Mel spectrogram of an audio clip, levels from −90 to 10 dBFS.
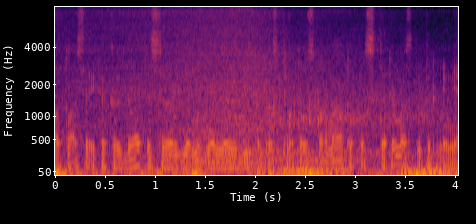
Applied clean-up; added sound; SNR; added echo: none; Engine / Car; -2 dB; reverberation time 0.4 s.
